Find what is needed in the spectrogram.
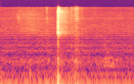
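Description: A single sharp click about a second in, followed by a couple of fainter clicks, during a pause in a man's speech.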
